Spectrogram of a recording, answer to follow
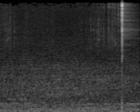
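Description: A single snip of ribbon scissors cutting through ribbon: one short, sharp click near the end, against an otherwise quiet background.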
